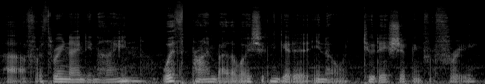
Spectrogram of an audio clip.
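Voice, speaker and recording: Man whispering ear to ear, creaky ASMR. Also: a little fast. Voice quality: hushed, breathy whisper mixed with soft low murmur. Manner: dry, tongue-in-cheek deadpan. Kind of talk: ASMR whispered reading of product reviews with casual commentary. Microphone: binaural microphone, very close to the ears. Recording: close binaural ear-to-ear mic, faint noise.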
